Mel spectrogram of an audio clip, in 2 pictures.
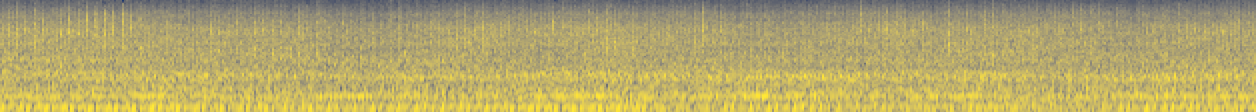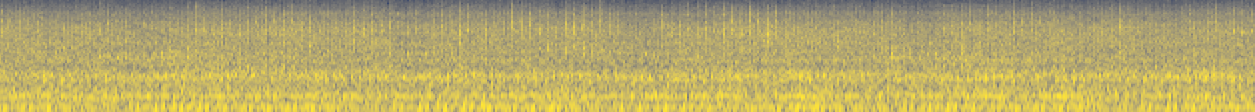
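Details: Pullmax-style machine with plastic thumbnail shrinking dies on its finest hit setting: steady fast rattling ram hammer at an even rate over constant motor hum; running normally.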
